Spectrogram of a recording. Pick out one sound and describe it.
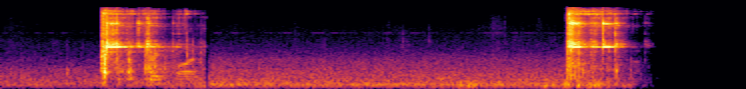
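A golf disc crashes into the metal chains of a disc golf basket, which jingle and rattle.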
